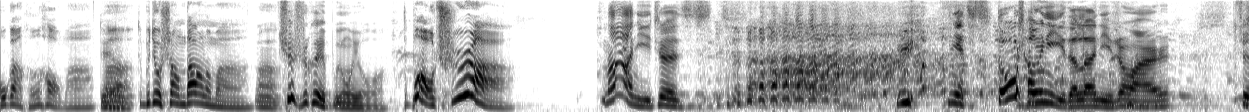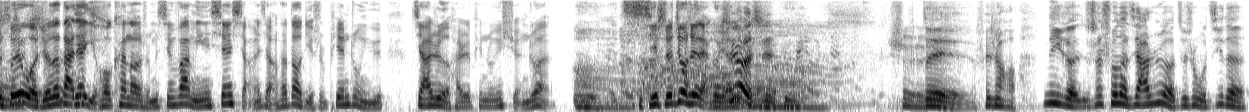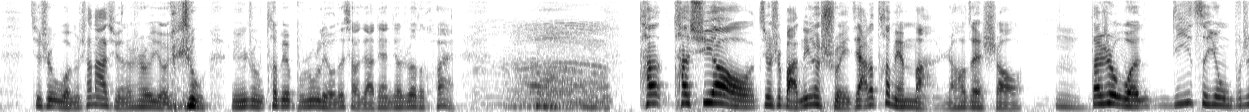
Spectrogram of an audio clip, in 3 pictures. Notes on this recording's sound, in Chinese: 混入现场观众。一边作为观众现场观摩谐聊录制，一边积极举手插话。现场效果炸裂，圆满完成一场宾主尽欢的线下会晤。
